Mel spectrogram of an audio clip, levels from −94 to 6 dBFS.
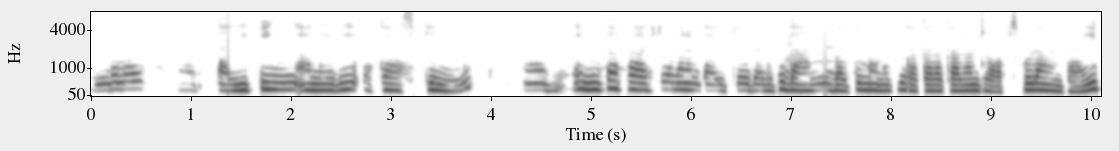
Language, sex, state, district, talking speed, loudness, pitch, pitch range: Telugu, male, Telangana, Karimnagar, 105 wpm, -34 LUFS, 230 Hz, 210-255 Hz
